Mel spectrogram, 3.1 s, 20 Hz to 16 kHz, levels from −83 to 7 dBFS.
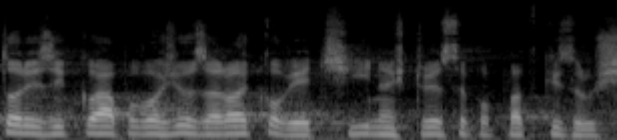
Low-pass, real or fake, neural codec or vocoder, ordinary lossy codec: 14.4 kHz; real; none; MP3, 64 kbps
